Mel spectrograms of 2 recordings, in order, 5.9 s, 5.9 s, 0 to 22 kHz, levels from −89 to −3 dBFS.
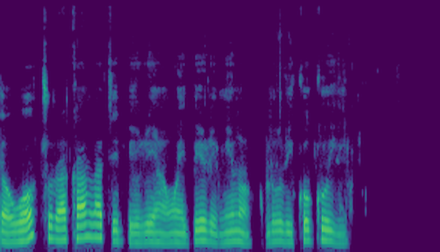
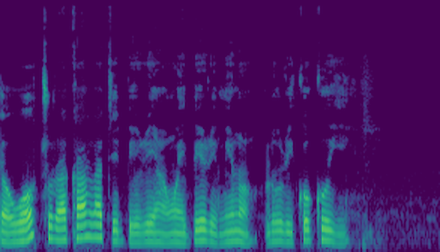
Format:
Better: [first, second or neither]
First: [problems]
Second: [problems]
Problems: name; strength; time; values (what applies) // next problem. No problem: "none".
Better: second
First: noise reduction (neural mask model Resemble Enhance denoiser)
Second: none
